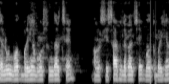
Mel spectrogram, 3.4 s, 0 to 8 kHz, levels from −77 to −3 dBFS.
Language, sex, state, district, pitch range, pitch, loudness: Maithili, male, Bihar, Samastipur, 110-120 Hz, 115 Hz, -20 LUFS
